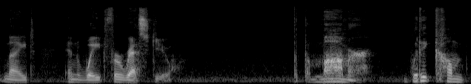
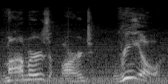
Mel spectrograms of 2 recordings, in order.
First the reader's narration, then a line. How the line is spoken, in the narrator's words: I yelled out to no one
